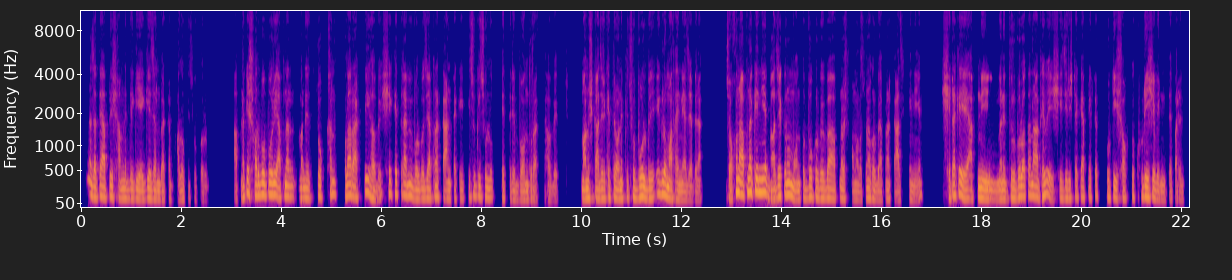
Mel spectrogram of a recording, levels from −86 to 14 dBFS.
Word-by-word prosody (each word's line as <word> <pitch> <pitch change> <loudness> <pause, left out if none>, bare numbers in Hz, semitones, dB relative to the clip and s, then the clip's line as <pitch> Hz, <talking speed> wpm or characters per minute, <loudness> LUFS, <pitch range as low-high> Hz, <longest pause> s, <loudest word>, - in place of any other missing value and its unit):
না - - +1
যাতে 125 +3 +1
আপনি 130 - -2
সামনের 110 -2 -1
দিকে 105 +1 -2
এগিয়ে 105 +3 0
যান 100 - 0
বা 95 - -4
একটা 100 - -13
ভালো 95 +2 -5
কিছু - - -21
করুন। 85 -2 -16 0.6
আপনাকে 125 +8 -1
সর্বোপরি 150 +1 +5
আপনার 130 +2 +2 0.2
মানে 115 0 +2 0.2
চোখ 125 -3 0
খান 160 - 0 0.2
খোলা 140 +2 +2
রাখতেই 125 +10 0
হবে। 105 +1 -2
সেক্ষেত্রে 155 -1 -2
আমি 140 - +4
বলব 105 0 0
যে, 115 - +2
আপনার 125 +3 -2
কানটাকে 100 +1 -4
কিছু, 120 +3 -7
কিছু 125 0 -3
লোক 115 -1 -4
ক্ষেত্রে 100 -2 -8
বন্ধ 95 0 -2
রাখতে - - -19
হবে। - - -10 0.5
মানুষ 110 +2 +3
কাজের 110 0 0
ক্ষেত্রে 120 0 -1
অনেক 105 0 +1
কিছু 110 +3 -8
বলবে, 115 -4 +5
এগুলো 155 -2 +5
মাথায় 100 -2 -1
নেয়া 95 -1 -3
যাবে 85 - -9
না। - - -12 0.5
যখন 180 - +4
আপনাকে 180 +5 +4
নিয়ে 180 0 +7
বাজে 105 +6 +2
কোনো 150 0 +5
মন্তব্য 100 +3 -2
করবে 110 -2 +1
বা 115 - +3
আপনার 105 +1 -3
সমালোচনা 95 +4 -5
করবে 100 -1 -2
আপনার 100 +1 -7
কাজকে 85 +3 -9
নিয়ে, 85 - -8 0.5
সেটাকে 140 +2 +1 0.2
আপনি 115 +2 +3 0.3
মানে 105 0 +2
দুর্বলতা 130 +5 +2
না 125 - +2
ভেবে 145 +2 +2
সেই 110 - -5
জিনিসটাকে 110 +2 -4
আপনি 120 - -13
একটা 140 - -5
খুঁটি, 115 0 -2
শক্ত 110 +1 -6
খুঁটি 125 +1 +1
হিসেবে 110 -4 -1
নিতে 90 +2 -10
পারেন 90 0 -10
115 Hz, 205 wpm, -21 LUFS, 100-130 Hz, 0.6 s, নিয়ে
